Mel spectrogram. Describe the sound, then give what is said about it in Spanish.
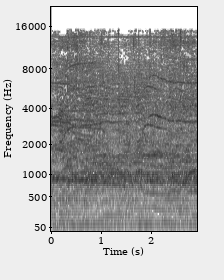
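A concert crowd booing: a dense, sustained roar of many voices at a steady, loud level, with scattered shouts rising out of the mass throughout. “Abucheos, o sea, horrible.”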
